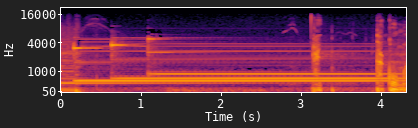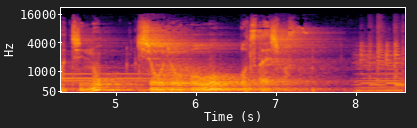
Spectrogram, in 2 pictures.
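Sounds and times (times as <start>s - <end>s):
rising three-note electronic announcement chime with bell-like tones: 0.0s - 5.6s
speech: 3.2s - 3.5s, 4.1s - 7.4s.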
